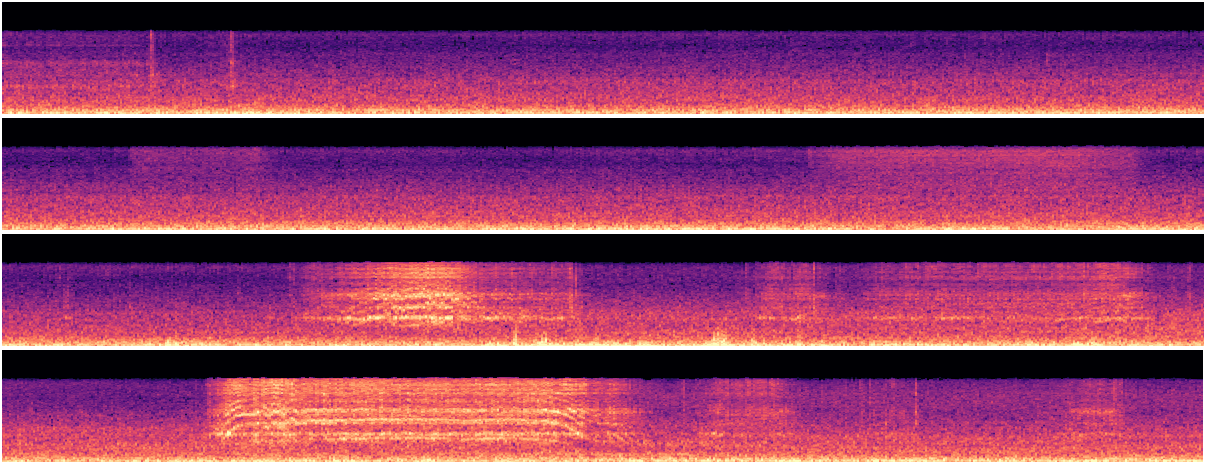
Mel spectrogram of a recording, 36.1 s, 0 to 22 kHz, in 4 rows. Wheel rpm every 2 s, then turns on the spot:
10, 0, 0, 0, 0, 0, 0, 0, 0, 0, 90, 20, 50, 20, 140, 150, 20, 10.
none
